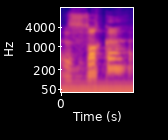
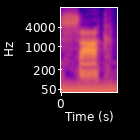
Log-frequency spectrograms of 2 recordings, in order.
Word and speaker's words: Socke: it is actually pronounced if you're German like he is that is how you should pronounce it but I'm probably just going to stick to Sock because I'm American and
